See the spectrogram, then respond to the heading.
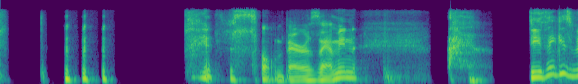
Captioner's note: laugh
